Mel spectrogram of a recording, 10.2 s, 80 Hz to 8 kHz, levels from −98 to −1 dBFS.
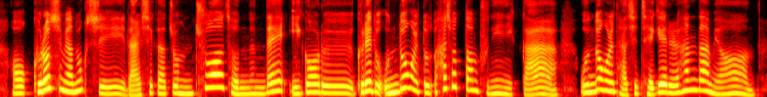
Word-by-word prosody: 어. 205 0 -2
그러시면 285 -2 +4
혹시 200 - -3
날씨가 165 +7 -4
좀 200 -1 -1
추워졌는데 240 - 0
이거를 215 -2 0
그래도 245 +1 +4
운동을 265 - +2
또 220 -2 0
하셨던 340 - -3
분이니까 180 -5 -4 0.3
운동을 260 +5 +2
다시 170 -1 -5
재개를 220 +5 +3
한다면 210 - -2
215 Hz, 260 characters per minute, -22 LUFS, 190-270 Hz, 0.3 s, 그러시면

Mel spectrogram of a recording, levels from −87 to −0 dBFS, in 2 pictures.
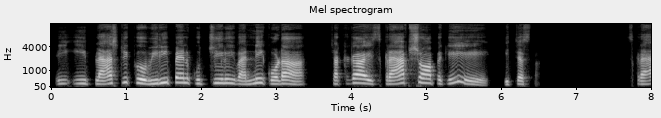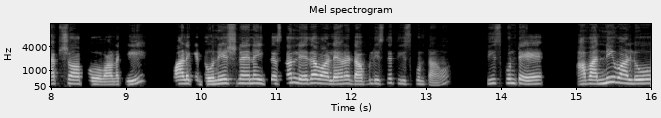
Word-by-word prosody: ఈ - - -9 0.2
ఈ - - -4 0.2
ప్లాస్టిక్ 230 +7 0 0.2
విరిగిపోయైన 265 +4 +2
కుర్చీలు 240 +3 -3
ఇవన్నీ 200 +6 0
కూడా 200 0 +4 0.6
చక్కగా 210 +5 +2
ఈ - - -3
స్క్రాప్ 205 +6 +3
షాపుకి 240 -3 +1 0.7
ఇచ్చేస్తాం. 185 +2 -6 1.2
స్క్రాప్ 205 +2 -3
షాప్ 205 -3 -1 0.2
వాళ్ళకి, 170 +3 -2 0.5
వాళ్ళకి 215 0 +2
డొనేషన్ 230 +5 0
అయినా 235 +1 0
ఇచ్చేస్తాం. 220 +4 -3
లేదా 230 +2 +3
వాళ్ళేమైనా 205 0 +2
డబ్బులిస్తే 210 +6 -3
తీసుకుంటాం. 195 -2 -10 0.7
తీసుకుంటే, 235 -2 -4 0.8
అవన్నీ 215 +6 +3
వాళ్ళు 220 -3 +3
215 Hz, 95 wpm, -21 LUFS, 200-240 Hz, 1.2 s, కూడా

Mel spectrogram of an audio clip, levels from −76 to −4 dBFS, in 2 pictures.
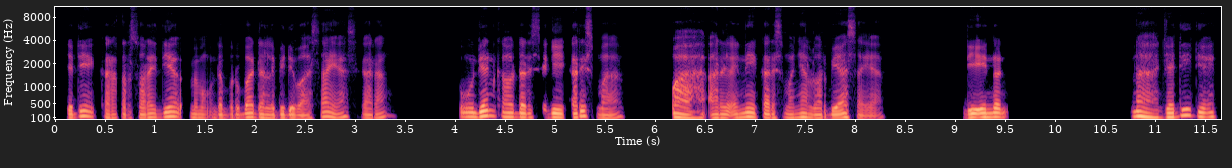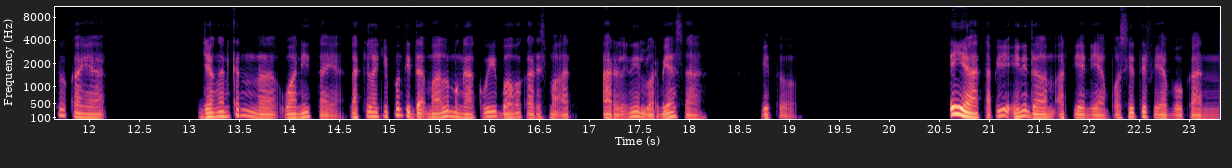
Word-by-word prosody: Jadi, 140 +5 +1
karakter 100 -1 -3
suaranya 100 +4 -1
dia, 130 +3 +4 0.2
memang 100 -2 -2
udah 95 - -1
berubah 100 +6 0
dan 95 -2 +1
lebih 95 0 -2
dewasa 90 +8 0
ya 115 -1 0
sekarang. 105 - -5 0.7
Kemudian 130 +5 +4
kalo 125 -2 +2
dari 115 -1 +2
segi 115 0 +1
karisma, 110 -2 -1 0.4
wah 100 -4 +2
Ariel 100 0 +1
ini 125 +2 +3
karismanya 105 +1 -1
luar 95 +2 -1
biasa 100 +1 +1
ya. 80 -1 -4 0.8
Di 110 +3 +6
Indon 120 0 +3 1.2
nah 130 -6 +5
jadi 120 +9 +2
dia 130 -7 +1
itu 145 +7 -7
kayak, 105 -4 -1 1.0
jangankan, 135 +8 +1
eee, 95 -2 -1
wanita 105 0 -1
ya, 80 - -8
laki-laki 130 +4 -2
pun 180 - 0
tidak 135 -7 0
malu 105 +7 0
mengakui 120 +2 -1
bahwa 105 0 -2
karisma 100 -5 -5
ar - - -26 0.3
Ariel 100 +3 -1
ini 135 - +2
luar 95 -5 -1
biasa, 100 -7 -1 0.6
gitu. - - -6 1.6
Iya, 185 -9 +11 0.2
tapi 145 - -4 0.2
ini 125 +7 +3
dalam 95 -1 0
artian 95 -2 -3
yang 85 -2 -3
positif 125 +8 -2
ya, 90 - 0
bukan, 85 -1 -4
110 Hz, 145 wpm, -22 LUFS, 95-125 Hz, 1.6 s, Iya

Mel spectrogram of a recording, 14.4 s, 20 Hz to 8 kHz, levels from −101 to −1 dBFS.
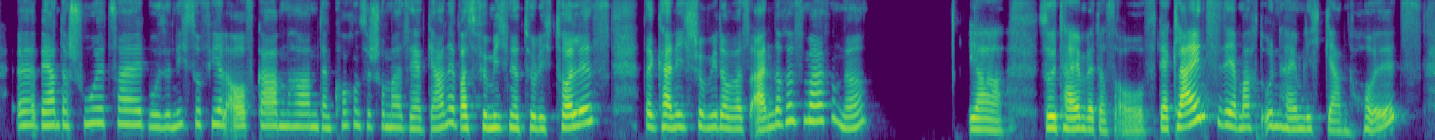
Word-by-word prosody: äh, 255 +2 -2
während 250 0 0
der 255 - -2
Schulzeit, 270 0 -3
wo 225 -1 -3
sie 220 0 -4
nicht 245 +1 -3
so 265 - -3
viel 265 +1 -2
Aufgaben 125 - -1
haben, 230 -1 -2
dann 215 -2 -5
kochen 245 +3 -8
sie 235 -1 -6
schon 225 0 -5
mal 215 -1 -3
sehr 195 -2 -3
gerne. 210 +9 -2
Was 210 0 +5
für 220 0 +1
mich 210 +1 0
natürlich 205 -2 -1
toll 220 +3 +5
ist, 305 +1 +1 0.3
da 230 - +1
kann 220 0 +4
ich 220 -1 -2
schon 235 -4 -1
wieder 215 -2 +1
was 195 0 -2
anderes 275 - +1
machen, 330 -1 +1
ne? 215 +7 -2 1.0
Ja, 185 -3 +1 0.3
so 210 0 +7
teilen 200 -1 +3
wir 185 - +3
das 170 -2 -6
auf. 80 +1 -7
Der 200 -1 +2
Kleinste, 290 - +6
der 250 -3 +2
macht 215 0 -3
unheimlich 195 -4 -2
gern 160 -3 -7
Holz. 410 - -2
220 Hz, 190 wpm, -22 LUFS, 200-255 Hz, 1.0 s, so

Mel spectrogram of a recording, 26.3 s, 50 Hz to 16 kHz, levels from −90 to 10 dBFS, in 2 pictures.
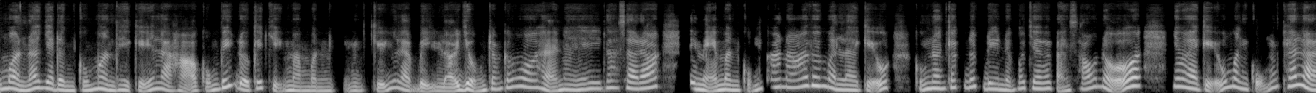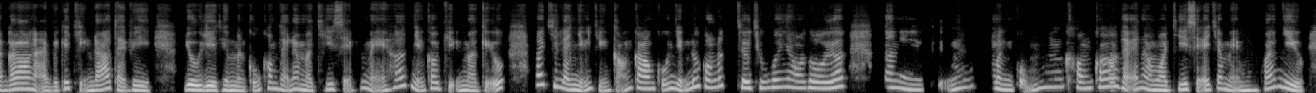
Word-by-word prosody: mình 225 -6 +4
á, 225 +7 +3
gia 245 -3 +2
đình 175 -4 +2
của 170 - -2
mình 205 -2 +3
thì, 175 -1 0
kiểu - - -1
như 195 - +1
là, 220 -5 +1
họ 155 -1 +2
cũng 170 +4 -2
biết 320 +9 +2
được 175 - +4
cái 245 +7 -1
chuyện 175 -10 -3
mà 160 - +1
mình, 155 -1 -3 0.2
ừm, 155 0 -7
kiểu 135 - -1
như 250 +5 -2
là, 175 -9 0
bị - - -1
lợi 145 +2 +2
dụng 180 -4 +4
trong 220 +3 -3
cái 275 +2 -2
mối 320 - -1
quan 275 - -3
hệ 155 -8 +1
này 190 -1 +1
hay 225 +3 0
đó 265 0 -2
sao 240 -4 +2
đó, 260 +7 +3 0.3
thì 230 -3 +3
mẹ 190 - +3
mình 185 -2 +3
cũng 175 - -7
có 290 +1 -1
nói 290 +3 -1
với 345 -1 +4
mình 280 -9 +1
là, 185 -2 +1
kiểu, 215 - +2 0.3
cũng 215 +5 0
nên 240 -1 +3
cắt 275 +1 -2
đứt 300 +4 -3
đi, 220 -1 0
đừng 185 -2 -1
có 240 - -2
chơi 235 -2 +1
với 235 +1 -1
bạn 170 - -5
xấu 235 +8 -3
nữa. 310 +4 +6 0.3
Nhưng 310 -1 +1
mà, 235 -3 +4
kiểu, 205 +5 0
mình 270 -7 0
cũng 225 +4 -4
khá 335 +2 +4
là 345 - +4
lo 220 +2 +4
ngại 155 -7 -1
về 155 - -3
cái 235 - 0
chuyện 165 - -3
đó, 200 +6 +2
tại 170 -5 -2
vì 170 -3 +1 0.3
dù 185 -2 +6
gì 170 -1 +4
thì 180 - +1
mình 165 -2 +1
cũng 165 +5 -4
không 240 -2 -2
thể 190 -5 -1
nào 210 +2 0
mà 170 -5 +1
chia 205 +7 -3
sẻ 200 - -6
với 255 -3 -4
mẹ 170 -5 -3
hết 320 - -2
những 175 -8 -1
câu 235 +5 -1
chuyện 175 -6 -2
mà, 160 -2 0
kiểu, 235 - +1 0.3
nó 380 - +2
chỉ 330 -4 -1
là 230 -6 +1
những 195 +2 +1
chuyện 165 -7 -5
cỏn 200 +6 -4
con 235 -3 +3
của 200 -2 -3
những 210 -3 +1
đứa 310 +4 +1
con 285 -4 -1
nít 335 +2 -2
chơi 255 -1 +5
chung 255 0 -4
với 285 +1 0
nhau 270 -4 -3
thôi 245 -1 +2
á. 300 +3 +3 0.5
Nên 275 -1 -2
là, 235 - -1 0.3
kiểu, - - -12 0.5
mình 195 -5 +2
cũng 225 +9 -3 0.2
không 245 -1 -3
có 310 +3 0
thể 220 - 0
nào 220 -6 0
mà 180 -1 +4
chia 205 +4 +1
sẻ 185 - -1
cho 230 - -2
mẹ 195 -6 0
mình 170 +1 +1
quá 225 - 0
nhiều 215 - +3
220 Hz, 285 wpm, -20 LUFS, 180-255 Hz, 0.5 s, nữa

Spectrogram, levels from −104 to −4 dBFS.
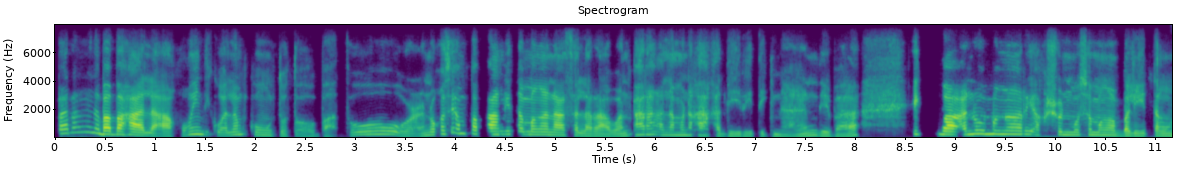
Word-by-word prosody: parang 350 +7 -3
nababahala 200 - +6
ako, 165 - -13
hindi 230 -3 -4
ko 175 - -9
alam 205 +6 -6
kung 175 -5 -10
totoo 120 -2 -15
ba - - -10
'to 180 - -14 0.4
or 145 -1 -8
ano. 195 +6 -5
Kasi 255 +5 -3
ang 290 -3 -3
papanggit 230 -3 +2
ng 220 - 0
mga 205 -1 0
nasa 175 -1 0
larawan, 135 0 -3
parang 200 +2 -1
alam 180 -3 -6
mo 180 - -6
nakakadiri 130 -7 -6
tignan, 120 +4 -10
'di 140 -5 -8
ba. 120 +1 -4 0.6
Ik 240 - -2 0.2
ba, 220 -2 +10
ano 250 +4 +1
ang - - +1
mga 235 -1 +1
reaksyon 205 -3 -2
mo 185 -1 -5
sa - - -3
mga 175 -2 -2
balitang 150 0 -2
180 Hz, 195 wpm, -24 LUFS, 145-225 Hz, 0.6 s, ba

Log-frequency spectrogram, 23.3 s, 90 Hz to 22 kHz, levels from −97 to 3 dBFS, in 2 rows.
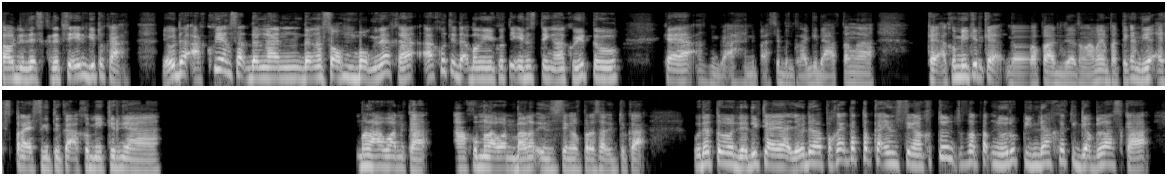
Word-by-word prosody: kalau 150 0 +6
dideskripsiin 150 +3 +1
gitu, - - -1
Kak. - - 0 0.4
Ya - - +4
udah - - +4
aku 305 -10 +1
yang 255 - +2
se 200 -1 +2
dengan 155 0 +2
dengan 160 +2 +3
sombongnya, 160 +2 +2
Kak, 345 - +2
aku 380 -9 0
tidak 205 -10 +1
mengikuti 150 +3 -1
insting 160 -2 -2
aku 145 +3 +1
itu. 155 0 0 0.4
Kayak, 130 -2 +1
"Ah, - - -18
enggak 105 -3 -10
ah, 110 - -14
ini 105 - -14
pasti - - -11
bentar 95 -3 -11
lagi 105 - -10
datenglah." 105 +3 -5 0.6
Kayak - - +3
aku - - -2
mikir 175 +3 +3
kayak, - - +1
"Nggak 105 -1 -3 0.2
papa - - +2
dia 105 - -3
dateng 105 -2 -7
lama, 130 - -2
yang 125 - -9
penting - - -5
kan - - -5
dia 160 - +4
ekspres," 130 +2 +1
gitu 135 +1 -3
Kak, 125 - +2
aku - - -1
mikirnya. 130 -4 0 2.0
Melawan, 150 -3 +3
Kak. 120 -2 +2 0.2
Aku 135 +2 0
melawan 135 -2 +4
banget 125 +3 +3
insting 125 +1 -4
aku 125 - -2
pada 120 - +2
saat 115 - -1
itu, 115 - -11
Kak. - - 0 0.4
Udah 160 +5 +2
tuh 185 -1 +3
jadi 145 +3 +2
kayak, 160 -3 +3
ya - - +5
udah, 190 0 +3
pokoknya 230 +4 0
tetap 240 0 -1
Kak, 225 - 0
insting 185 -1 -1
aku 160 0 -2
tuh 270 -1 0
tetap 190 +2 -2
nyuruh 180 +4 0
pindah 185 +1 -2
ke 220 - -2
13, 170 0 0
Kak. 130 +2 0
155 Hz, 195 wpm, -22 LUFS, 130-175 Hz, 2.0 s, kalau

